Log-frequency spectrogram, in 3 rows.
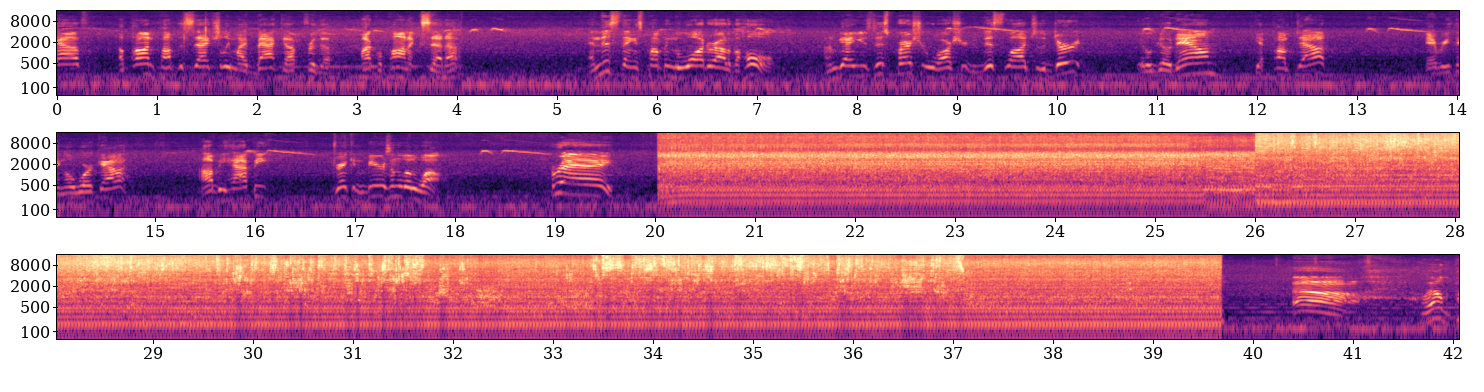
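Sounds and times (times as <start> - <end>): pressure washer engine humming: 20.0 - 39.7
high-pressure spray hissing: 25.3 - 39.7.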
